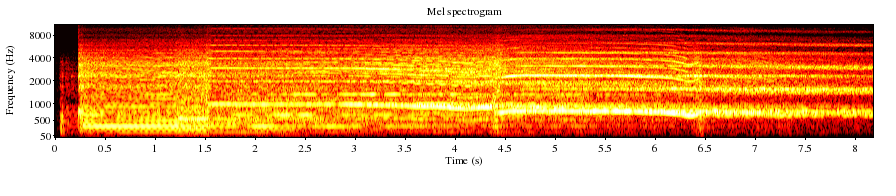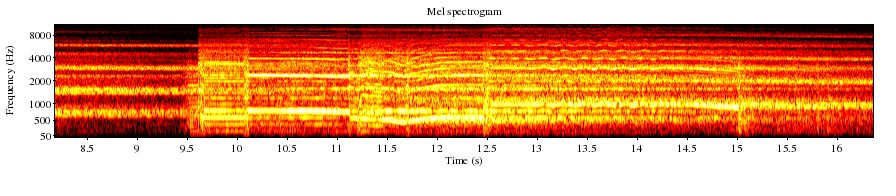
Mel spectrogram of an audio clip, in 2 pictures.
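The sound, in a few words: guitar with huge reverb from Eventide H9, tingling high pitch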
